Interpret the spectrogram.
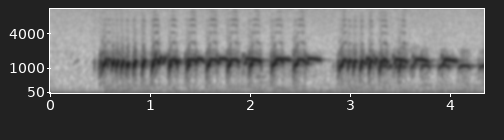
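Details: Singing local zebra dove, whose song is said to get other birds calling: a long, loud, rapid run of rolling, staccato coos, a short pause, then a second rippling run ending in softer notes.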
